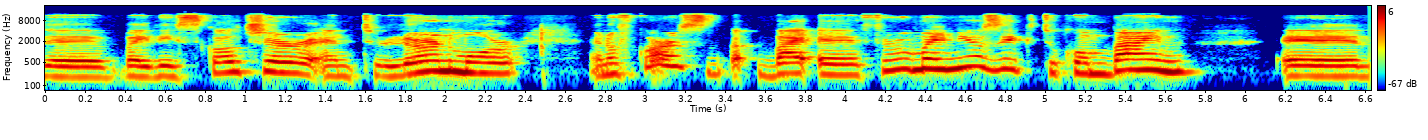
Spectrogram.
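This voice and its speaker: A woman's voice: a little high, darkish tone. A woman from Israel with an Israeli accent and a native Hebrew background, introducing herself as a guest musician in a thoughtful, hesitant way with many fillers. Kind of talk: conversational self-introduction.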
